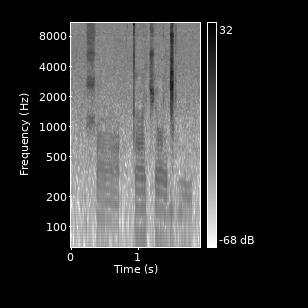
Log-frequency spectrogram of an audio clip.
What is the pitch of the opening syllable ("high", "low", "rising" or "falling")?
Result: low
